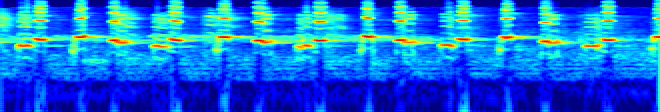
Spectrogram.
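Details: Lively rapid calling of a yellow-vented bulbul summoning other bulbuls: a steady stream of clear, bubbly whistled notes, several per second, each sharply slurred up or down.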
